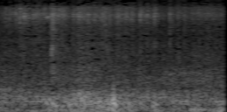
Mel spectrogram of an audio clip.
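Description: Outdoor city ambience: a steady low rumble and hiss, with a few faint knocks.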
